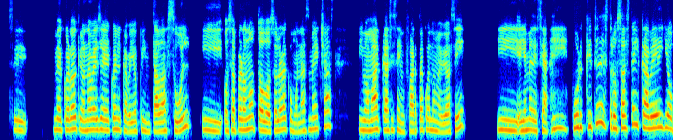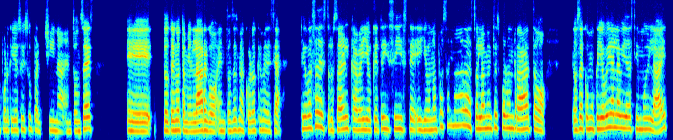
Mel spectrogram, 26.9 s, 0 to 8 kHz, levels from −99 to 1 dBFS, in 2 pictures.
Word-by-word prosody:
Sí, 210 -4 -6 0.5
me 225 0 -2
acuerdo 225 +3 +2
que 230 -1 -4
una 215 +1 0
vez 225 0 +1
llegué 220 -3 +1
con 235 +1 -1
el 225 - -3
cabello 195 -1 -2
pintado 190 -3 -1
azul 210 +9 -1 0.2
y 210 -5 -3
o 205 - -2
sea, 215 +2 +1
pero 220 +1 +1
no 250 +3 0
todo, 205 -5 +3
solo 205 +3 -1
era 235 +1 0
como 210 -4 -7
unas 200 +4 -6
mechas. 250 +7 -3 0.5
Mi 220 - -5
mamá 215 +2 +3
casi 215 0 0
se 225 - -5
infarta 190 +3 -3
cuando 225 -2 -3
me 185 -4 -4
vio 180 +1 0
así, 250 +11 -2 0.6
y 220 -2 0
ella 210 +2 +2
me 225 0 0
decía: 200 -2 -1
"Ay, 245 0 -4
¿por 275 0 +2
qué 295 -1 +1
te 365 - 0
destrozaste 265 - +1
el 330 -3 -1
cabello?". 265 -1 +4
Porque 215 0 -7
yo 215 - -3
soy 230 +2 -5
superchina, 210 -4 -6
entonces, 200 +6 +1 0.7
eh, 190 -2 +4 0.2
lo 200 -1 +2
tengo 210 +2 +3
también 190 -2 -2
largo. 195 -2 +5
Entonces, 200 +2 -4
me 220 - -2
acuerdo 195 +1 -4
que 215 - -9
me 215 -1 -4
decía: 195 -2 -4 0.4
"¿Te 250 -1 0
vas 265 +2 -1
a - - +3
destrozar 230 -5 0
el 250 0 0
cabello, 220 -1 0
qué 225 -1 -2
te 245 +4 0
hiciste?". 235 -1 -2
Y 220 - 0
yo: 215 0 0
"No 225 +1 -2
pasa 300 +4 -6
nada, 315 -1 0
solamente 250 0 +2
es 265 - -5
por 270 -1 +2
un 260 -1 +1
rato". 230 -3 +2 0.5
O 220 - 0
sea, 245 +1 +3
como 240 0 +1
que 245 - +3
yo 245 - +7
veía 280 +2 +5
la 275 -1 +4
vida 255 -1 +4
así 245 0 -4
muy 235 0 0
light. 215 +5 +1
225 Hz, 200 wpm, -24 LUFS, 205-245 Hz, 0.7 s, yo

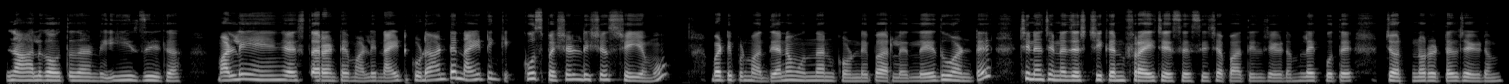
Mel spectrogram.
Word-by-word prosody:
4 190 0 +2
అవుతదండి 180 -2 -1 0.2
ఈజీగా. 185 -3 -1 0.5
మళ్ళీ 205 +5 +5 0.2
ఏం 210 0 -2
చేస్తారంటే 185 -2 +4
మళ్ళీ 155 +3 -4
నైట్ 175 +5 +1
కూడా 190 0 +1
అంటే 245 +6 +2
నైట్ 225 +6 0
ఇంకెక్కువ 245 +1 -4
స్పెషల్ 225 +3 0
డిషెస్ 220 -1 -2
చేయము. 170 -4 0 0.5
బట్ 200 0 +6
ఇప్పుడు 190 -1 -6
మధ్యాహ్నం 170 +6 0
ఉందనుకోండి 170 -4 -4
పర్లేదు. 160 -2 -1
లేదు 180 +6 +1
అంటే 165 -2 -1 0.4
చిన్న 255 -4 +5
చిన్న 205 -4 +2
జస్ట్ 190 0 +2
చికెన్ 190 -2 +3
ఫ్రై 180 -3 +7
చేసేసి 165 0 0
చపాతీలు 160 -2 -4
చేయడం. 155 0 -5
లేకపోతే 175 -1 0 0.4
జొన్న 170 -1 +1
రొట్టెలు 170 0 0
చేయడం. 155 -1 -1
180 Hz, 135 wpm, -25 LUFS, 165-195 Hz, 0.5 s, ఫ్రై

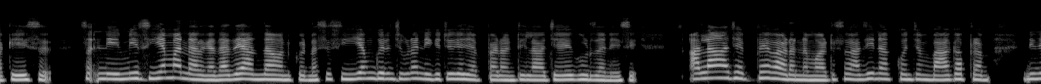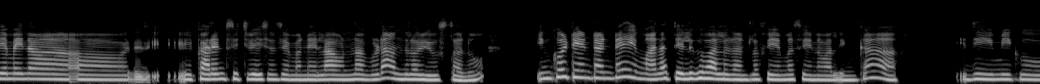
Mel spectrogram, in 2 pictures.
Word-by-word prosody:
ఆ - - +1
case. 215 0 +3 0.4
So 265 - -3
ని 255 - +1 0.2
మీరు 275 0 +1
సీఎం 290 +3 0
అన్నారు 235 -6 +1
గదా! 205 +1 +3
అదే 240 +3 +3
అందామనుకున్నా. 215 -3 +2
సో 245 - -3
సీఎం 255 +3 0
గురించి 255 -1 -1
గూడా 270 +2 -3
నెగెటివ్‌గా 245 +1 +1
చెప్పాడంట 205 -1 -1
ఇలా 205 -1 +1
జేయగూడదనేసి. 205 -3 +1 0.6
అలా 280 +3 +3 0.2
జేప్పేవాడన్నమాట. 235 -8 +1
సో 250 - -4
అది 230 +4 -1
నాకొంచెం 235 -2 -2
బాగా 215 +4 +1
ప్రబ్ 215 -2 -1 0.4
నేనేమైనా 255 0 0 0.4
ఆహ్, 215 -1 0 0.2
ఇది 170 - -4
కరెంట్ 245 0 +3
సిట్యుయేషన్స్ 235 -1 0
ఏమన్నా 215 0 +1
ఎలా 225 +1 +2
ఉన్నా 225 +2 +1
గూడా 235 +6 0
అందులో 235 -2 +2
చూస్తాను. 205 -2 0 0.7
ఇంకోటేంటంటే 305 -1 +1 0.3
మన 235 +1 +1 0.2
తెలుగు 260 +2 +4
వాళ్ళ 245 -2 +3
దాంట్లో 220 0 +1
ఫేమసైన 225 -1 0
వాళ్ళింకా 205 +6 -1 0.9
ఇది 245 +3 +1 0.2
మీకు 230 0 -2
230 Hz, 130 wpm, -23 LUFS, 215-255 Hz, 0.9 s, తెలుగు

